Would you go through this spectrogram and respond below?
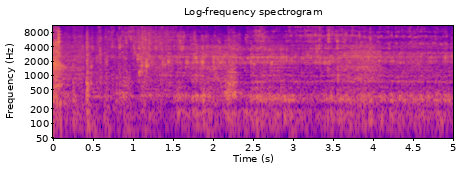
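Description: RV antifreeze in a Roadtrek Zion campervan pouring down the sink drain, a steady rushing, gurgling flow of liquid close by, continuous for several seconds with no talking.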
